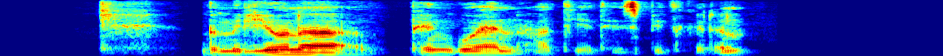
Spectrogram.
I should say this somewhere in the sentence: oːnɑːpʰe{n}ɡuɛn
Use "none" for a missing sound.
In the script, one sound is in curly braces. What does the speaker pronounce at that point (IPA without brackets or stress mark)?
ŋ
